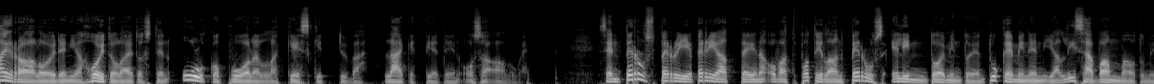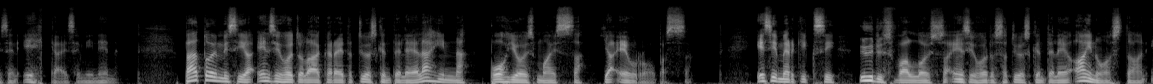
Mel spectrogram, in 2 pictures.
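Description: From 0.66 s to 22.22 s, word clock ticks: sharp clicks of uneven strength roughly once a second, about twenty in all. An unlocked clock drifts about 20 ppm from the sender's, slipping one sample each time. Spectrograms show thin vertical lines, waveforms single-sample steps.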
